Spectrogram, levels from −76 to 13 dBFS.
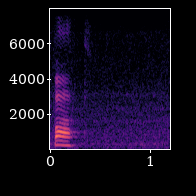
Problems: none marked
